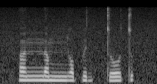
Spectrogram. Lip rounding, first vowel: unrounded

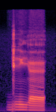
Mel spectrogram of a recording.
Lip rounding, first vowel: unrounded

